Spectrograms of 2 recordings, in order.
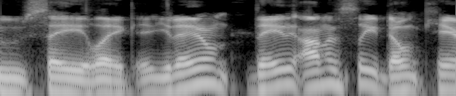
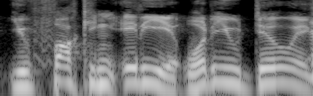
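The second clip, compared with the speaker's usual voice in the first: higher-pitched pretend telling-off; mock scolding; 7 semitones higher than usual. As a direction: scold in mock outrage, half laughing. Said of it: "I wasn't gonna be like".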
